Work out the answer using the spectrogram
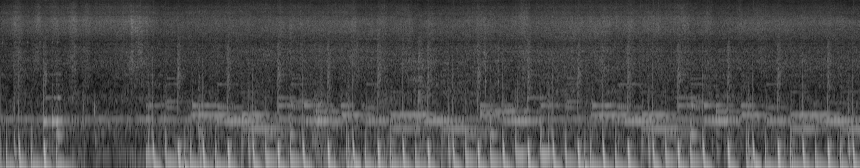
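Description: Vermicelli frying and sizzling in butter in a nonstick pan, with sugar just added, stirred and scraped with a silicone spatula. Light background music with a steady beat runs underneath.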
